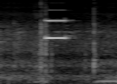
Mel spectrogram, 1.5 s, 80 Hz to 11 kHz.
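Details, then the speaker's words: V-Guard Jadoo 1050 inverter on the bench: two short beeps then a steady low hum with no output; humming suggests a gate driver fault, to be checked with diode-mode meter readings. "देखि back आके humming sound कर रहा है ठीक है humming न आ रहा है तो मतलब गेट में कुछ प्रॉब्लम होगा"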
